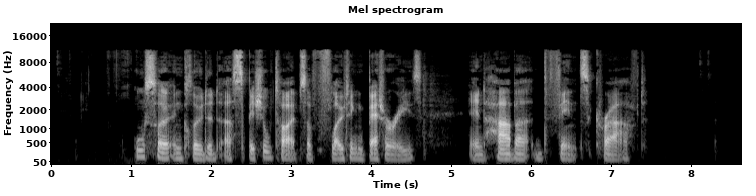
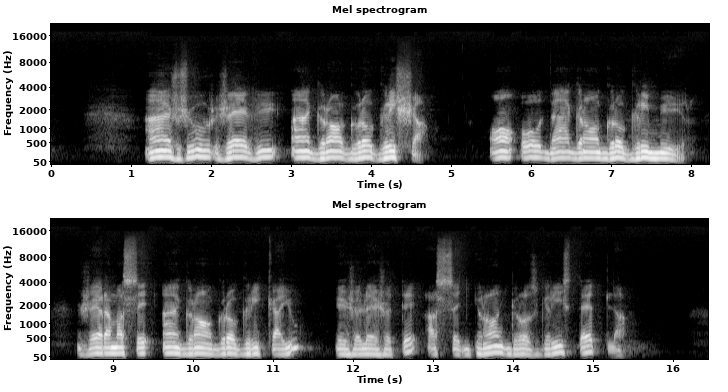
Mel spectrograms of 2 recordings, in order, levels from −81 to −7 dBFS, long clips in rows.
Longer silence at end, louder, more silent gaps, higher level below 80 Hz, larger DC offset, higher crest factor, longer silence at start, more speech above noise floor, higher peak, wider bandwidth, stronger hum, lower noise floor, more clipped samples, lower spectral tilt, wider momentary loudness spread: first, 1.2 s vs 1.05 s; second, -23 LUFS vs -18 LUFS; neither; second, -68 dBFS vs -62 dBFS; neither; first, 26 dB vs 18 dB; second, 1.05 s vs 1.2 s; first, 57 dB vs 45 dB; about the same, 0 dBFS vs 0 dBFS; about the same, 11.5 kHz vs 12.5 kHz; neither; first, -83 dBFS vs -62 dBFS; neither; second, -0.5 dB/octave vs -7.5 dB/octave; first, 13 LU vs 10 LU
